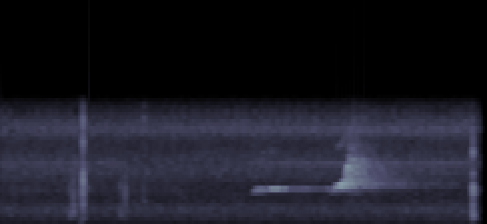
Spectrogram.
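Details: A Northern Bobwhite, one of four quail in brush at a flatwoods preserve in Abita Springs, Louisiana, whistles a single clear bob-white phrase: a level note sweeping sharply upward at the end, with faint clicks before and after.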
